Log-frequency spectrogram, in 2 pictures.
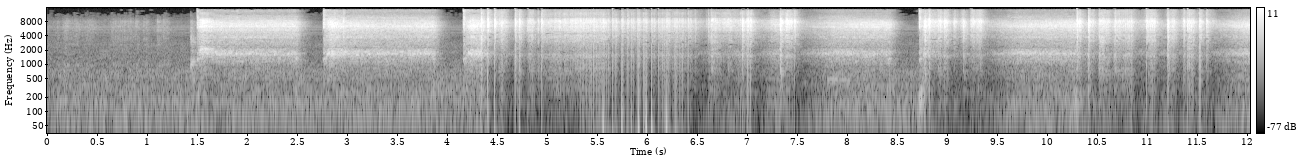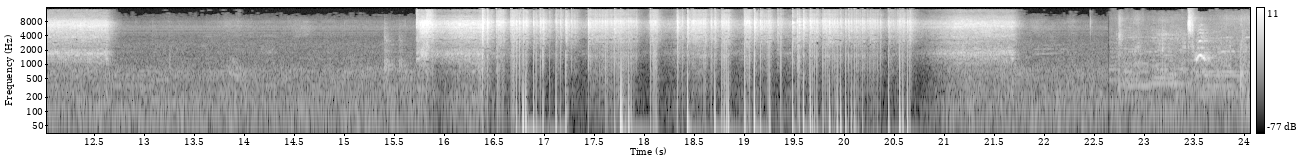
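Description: A wire brush scrubbing bare steel on a car's bumper reinforcement and frame rail, cleaning the metal before welding. It comes in scratchy bursts of one to several seconds, with a pause about halfway through.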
